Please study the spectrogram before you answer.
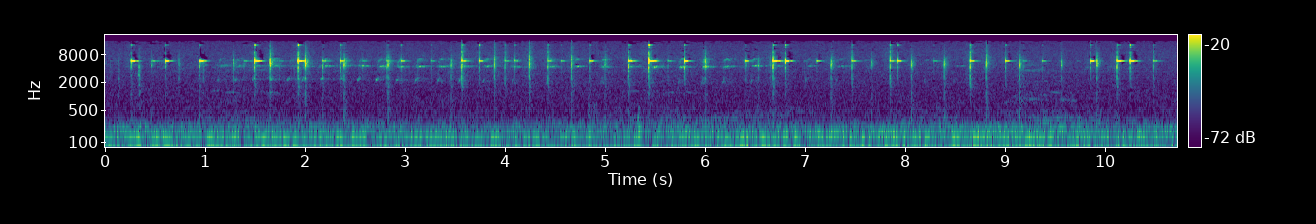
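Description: A small hollow glass shot glass, partly filled with water and held in both hands, is tapped rapidly with long painted fingernails. Quick, bright, high-pitched clinks ring out briefly, some louder than others, over a steady low hum.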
